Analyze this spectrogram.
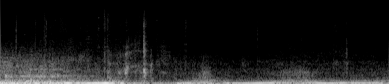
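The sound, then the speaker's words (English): A car drifting on a slippery surface, its engine revving and rumbling with low, throbbing surges and a few rough bursts, heard without talk. “We're going to do a little bit of a drift.”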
